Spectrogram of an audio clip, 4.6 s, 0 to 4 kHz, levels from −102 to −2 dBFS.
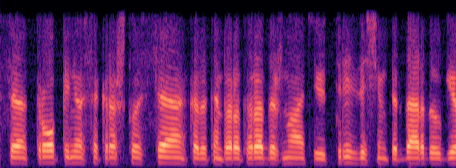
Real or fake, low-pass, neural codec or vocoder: real; 3.6 kHz; none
